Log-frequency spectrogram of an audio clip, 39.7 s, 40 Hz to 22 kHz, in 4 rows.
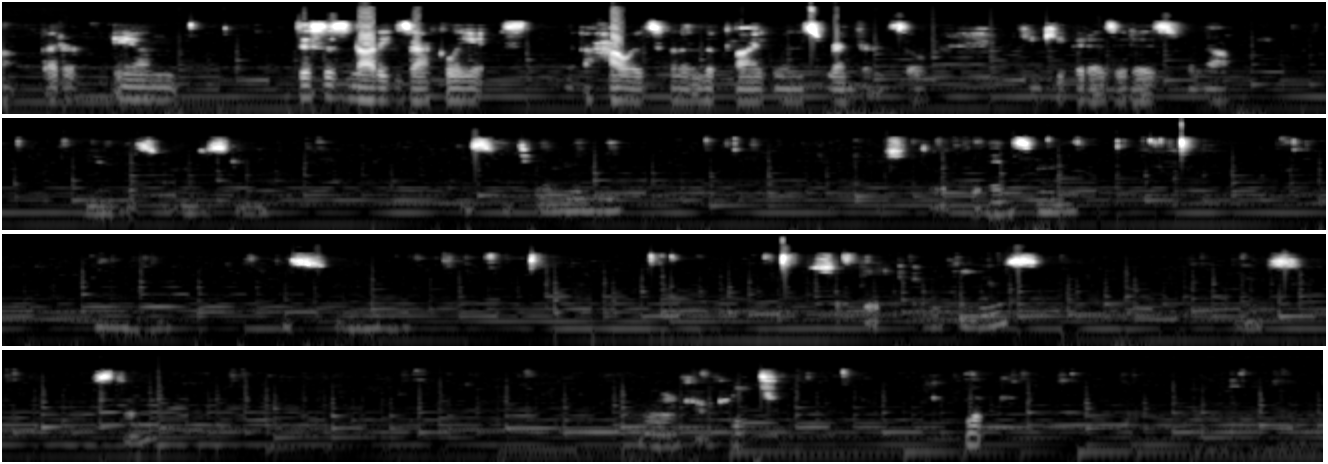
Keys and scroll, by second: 9.9 b, 15.0 ctrl+z, 16.7 space, 17.7 ctrl+a, 17.9 b, 18.4 space, 18.8 Escape, 20.7 b, 23.1 ctrl+z, 23.7 space, 23.9 Escape, 25.5 space, 25.7 Escape, 26.3 b.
